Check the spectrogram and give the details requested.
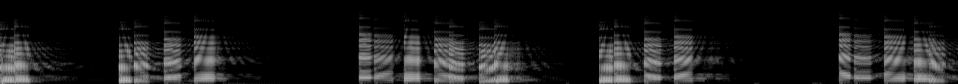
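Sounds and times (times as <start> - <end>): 
bass: 0.0 - 0.6, 1.2 - 2.3, 3.6 - 5.3, 6.0 - 7.0, 8.4 - 9.5.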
